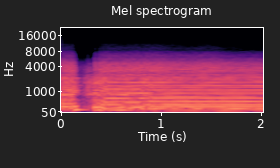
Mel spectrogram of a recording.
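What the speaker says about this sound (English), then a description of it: "you notice it's kind of quite scratchy and tight." Electric guitar played through a custom-built Red Gizmo fuzz pedal gives a scratchy, tight, heavily distorted sustained chord after a brief pick attack, loud and alone with no talk.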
